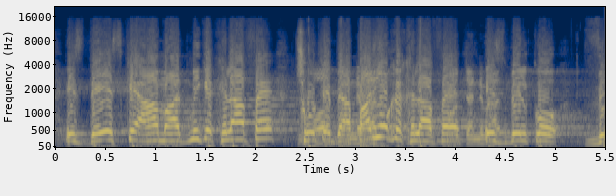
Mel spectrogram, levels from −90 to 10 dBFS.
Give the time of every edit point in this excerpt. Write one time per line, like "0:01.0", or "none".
none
